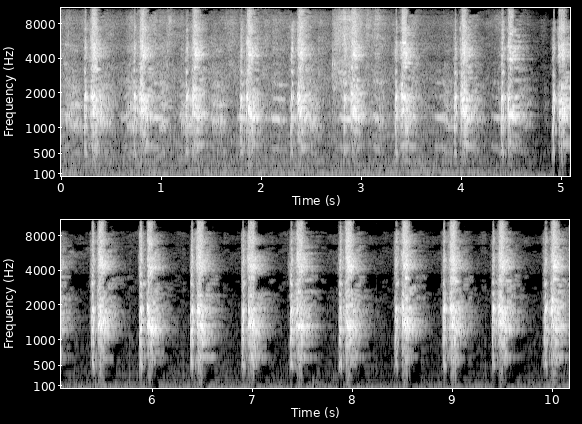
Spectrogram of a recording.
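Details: Green junglefowl: a long, very regular series of about twenty harsh, scratchy calls, two per second, each a short loud rasp that stops sharply.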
